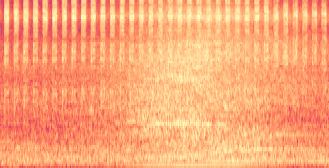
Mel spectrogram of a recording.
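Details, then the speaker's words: Honda Scoopy scooter with hard-starting complaint runs rough, sputtering and stumbling instead of idling smoothly. Spark plug replaced, injector spray and fuel pump look good, fuel filter changed, yet the misfire persists; a clogged injector is suspected. "Busi bagus, injektor bagus, tapi kok masih mblebek enggak karuan."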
